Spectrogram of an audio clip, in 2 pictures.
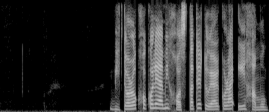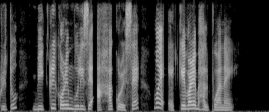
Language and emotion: Assamese, disgusted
